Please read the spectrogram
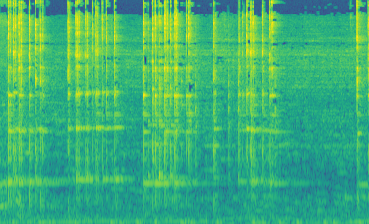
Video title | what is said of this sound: Super Soco: Загнал байк в сервис! | Prueba el sonido de los radios. Cuando no están atornillados, se escucha otro sonido.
